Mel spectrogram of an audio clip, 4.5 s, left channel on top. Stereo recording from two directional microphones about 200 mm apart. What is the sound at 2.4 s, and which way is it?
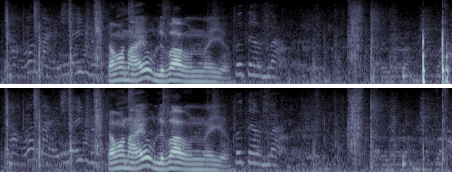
Speech, 15° right (ahead or behind).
